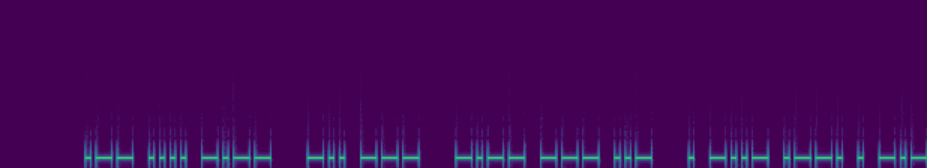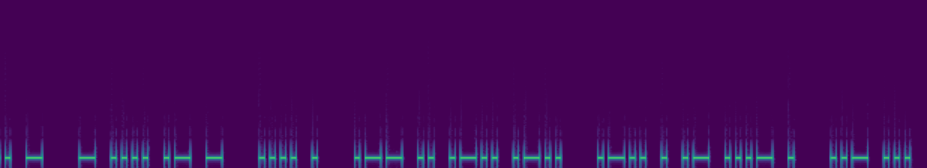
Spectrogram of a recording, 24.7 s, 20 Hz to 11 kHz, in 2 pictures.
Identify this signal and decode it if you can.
Morse code, heard as a keyed tone, about 17 wpm, 700 Hz. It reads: WHY DO YOU EXPECT THAT HE WILL LEAVE US
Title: Sentences from Top 1100 Words 17wpm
